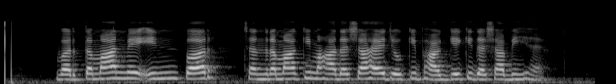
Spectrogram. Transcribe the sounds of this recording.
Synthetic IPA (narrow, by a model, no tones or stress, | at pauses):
ʋɐɾt̪əmaːnmẽʔɪnpɐɾ | t͡ʃɐ̃nd̪ɾəmãkimɐɦaːd̪ɐʃaɦɛd͡ʒoːkibʱaːɡjekid̪ɐʃabʱiɦɛ̃ː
